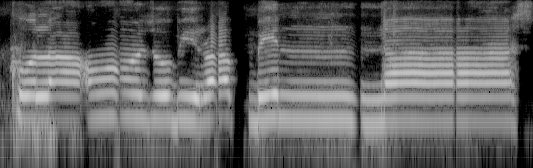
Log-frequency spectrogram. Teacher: Bin nas itu ditahan dulu. Jangan binas, kecepatan nggak boleh.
